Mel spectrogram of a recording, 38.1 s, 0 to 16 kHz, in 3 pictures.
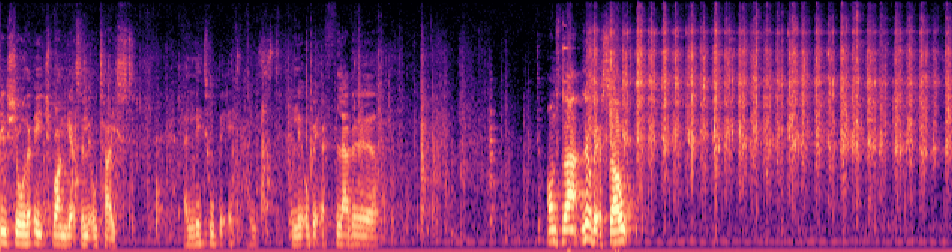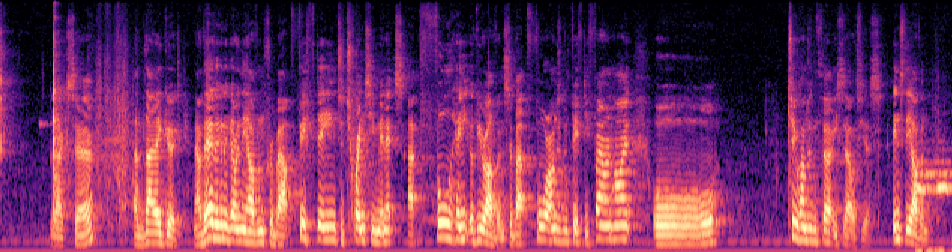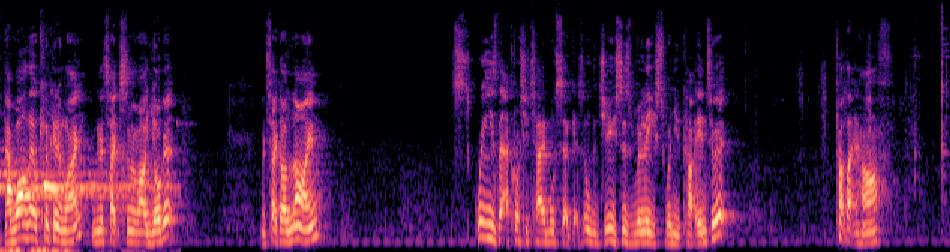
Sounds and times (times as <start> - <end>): Speech: 0.0 - 1.8, 2.4 - 5.2, 7.3 - 8.5, 13.4 - 22.4, 23.2 - 27.8, 28.9 - 29.8, 31.4 - 35.2, 36.5 - 37.3.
